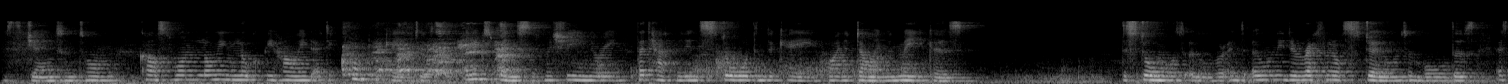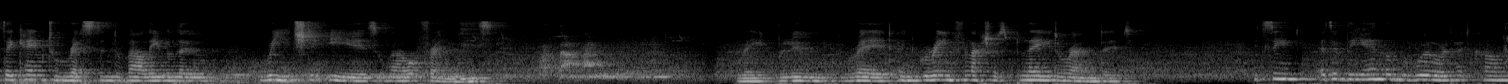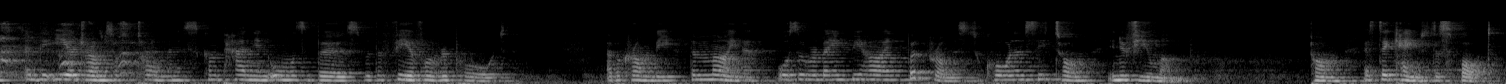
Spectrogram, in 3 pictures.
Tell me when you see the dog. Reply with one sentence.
The dog can be heard from 3.4 to 5.1 s, from 19.6 to 21.1 s and from 30.1 to 31.7 s.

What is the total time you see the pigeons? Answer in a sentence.
The pigeons can be heard for 6 seconds in total.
